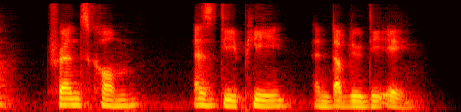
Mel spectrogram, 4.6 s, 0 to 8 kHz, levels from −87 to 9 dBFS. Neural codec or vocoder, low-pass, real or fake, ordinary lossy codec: codec, 16 kHz, about 1 kbps, DyCAST, with the encoder's durations; 7.2 kHz; fake; AAC, 32 kbps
